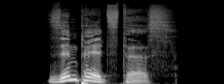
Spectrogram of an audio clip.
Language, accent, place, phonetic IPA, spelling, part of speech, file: German, Germany, Berlin, [ˈzɪmpl̩stəs], simpelstes, adjective, De-simpelstes.ogg
- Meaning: strong/mixed nominative/accusative neuter singular superlative degree of simpel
